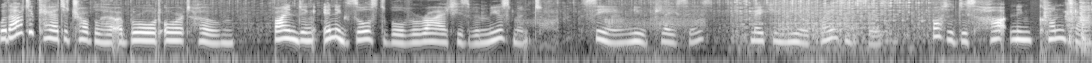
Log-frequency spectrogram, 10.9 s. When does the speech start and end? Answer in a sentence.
You can hear the speech from 0.0 to 10.8 s.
